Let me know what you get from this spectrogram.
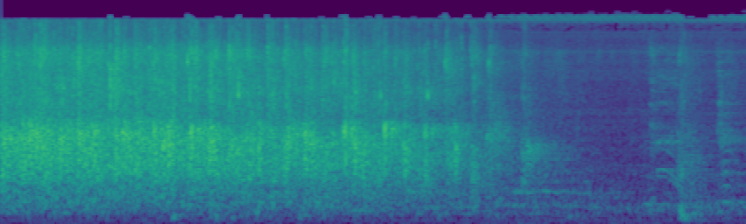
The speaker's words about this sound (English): Okay, thank you so much. Big round of applause for our volunteers there.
